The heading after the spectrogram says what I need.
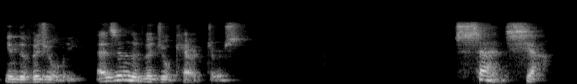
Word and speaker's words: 善下: So the pinyin has an X in there, which you just have to remember is the SH sound. So why do they not just spell it as SH? Well, it's because the pinyin system is man-made and therefore imperfect. And so it can potentially cause a lot of confusion. So just remember 善下, 2 characters.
